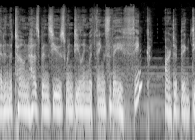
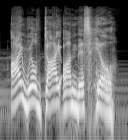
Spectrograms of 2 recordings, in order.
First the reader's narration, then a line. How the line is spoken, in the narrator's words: I snapped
